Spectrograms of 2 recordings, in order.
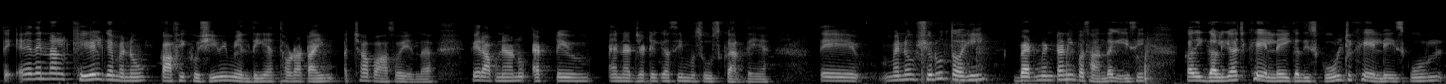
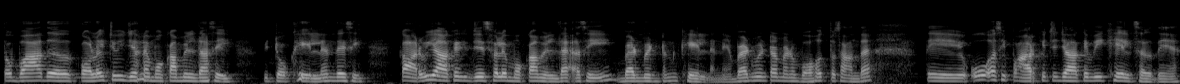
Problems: none marked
